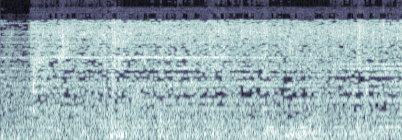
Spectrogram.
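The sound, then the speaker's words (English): Steady, dense rainfall hisses throughout, with a low, continuous rumble underneath like thunder. No voices, just the even wash of the storm. “Jacob walks. It rains.”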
